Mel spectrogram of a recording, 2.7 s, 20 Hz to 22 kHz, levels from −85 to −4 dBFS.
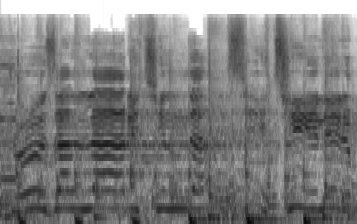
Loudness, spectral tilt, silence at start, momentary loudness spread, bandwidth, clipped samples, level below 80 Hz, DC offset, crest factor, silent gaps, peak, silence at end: -12 LUFS; -2.5 dB/octave; 0 s; 4 LU; 16.5 kHz; under 0.1%; -26 dBFS; under 0.1%; 14 dB; none; 0 dBFS; 0 s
